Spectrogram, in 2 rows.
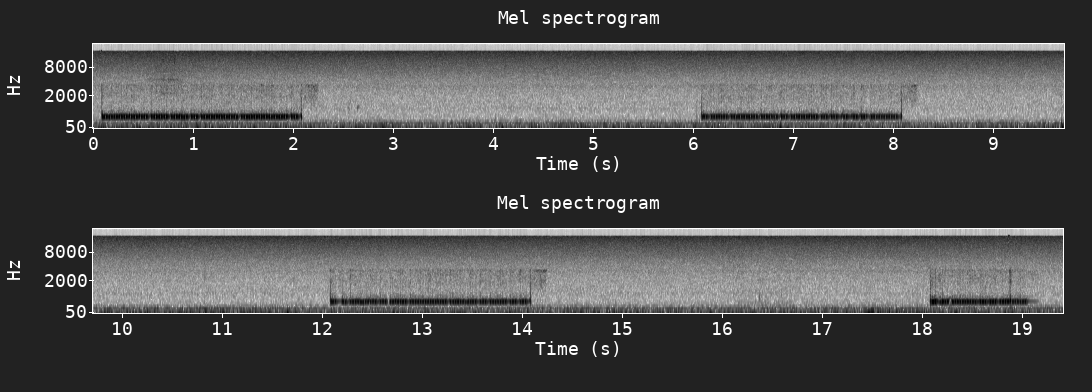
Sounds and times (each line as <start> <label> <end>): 0.1 cell phone tone ringback 3 times 2.2
6.1 cell phone tone ringback 3 times 8.2
12.1 cell phone tone ringback 3 times 14.2
18.1 cell phone tone ringback 3 times 19.2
